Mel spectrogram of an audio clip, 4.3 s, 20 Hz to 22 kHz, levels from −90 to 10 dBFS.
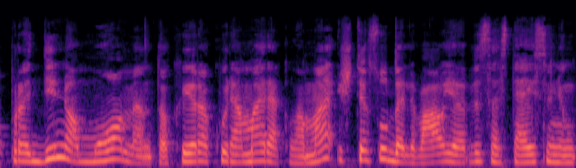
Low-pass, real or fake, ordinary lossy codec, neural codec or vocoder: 14.4 kHz; real; Opus, 64 kbps; none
